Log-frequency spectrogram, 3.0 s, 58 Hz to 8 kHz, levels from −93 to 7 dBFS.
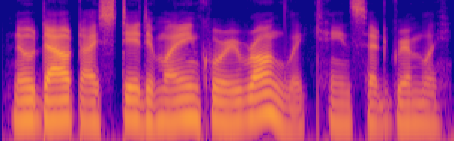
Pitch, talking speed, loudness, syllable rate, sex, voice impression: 115 Hz, 200 wpm, -21 LUFS, 5.4 syllables/s, male, masculine, adult-like, slightly thick, tensed, powerful, clear, fluent, cool, intellectual, sincere, slightly calm, slightly friendly, wild, lively, slightly kind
